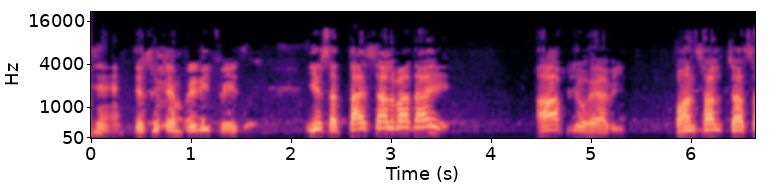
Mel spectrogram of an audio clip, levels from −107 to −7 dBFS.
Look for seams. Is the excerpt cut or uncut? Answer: uncut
